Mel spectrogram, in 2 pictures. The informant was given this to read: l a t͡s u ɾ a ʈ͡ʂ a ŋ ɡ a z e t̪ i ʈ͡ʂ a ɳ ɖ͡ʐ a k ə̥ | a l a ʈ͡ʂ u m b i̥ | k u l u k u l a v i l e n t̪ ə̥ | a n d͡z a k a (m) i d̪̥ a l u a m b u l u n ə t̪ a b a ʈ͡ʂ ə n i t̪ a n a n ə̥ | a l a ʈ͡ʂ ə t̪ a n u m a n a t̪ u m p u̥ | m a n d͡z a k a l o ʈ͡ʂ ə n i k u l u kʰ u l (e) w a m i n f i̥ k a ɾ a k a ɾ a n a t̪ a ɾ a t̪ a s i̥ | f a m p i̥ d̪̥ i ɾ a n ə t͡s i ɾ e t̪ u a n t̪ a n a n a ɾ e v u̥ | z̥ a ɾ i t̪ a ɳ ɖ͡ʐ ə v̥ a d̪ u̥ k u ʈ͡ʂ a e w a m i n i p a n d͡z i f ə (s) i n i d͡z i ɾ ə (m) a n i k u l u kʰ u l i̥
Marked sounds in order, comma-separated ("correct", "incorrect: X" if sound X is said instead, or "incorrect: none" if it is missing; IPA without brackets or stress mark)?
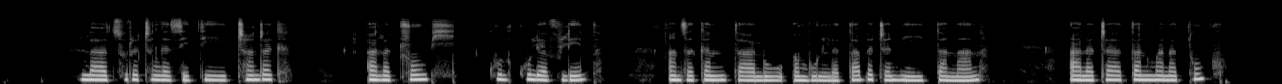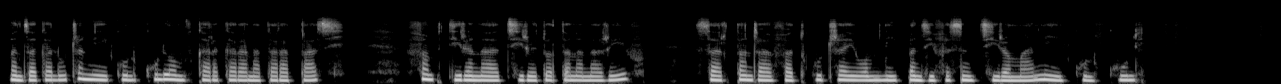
incorrect: n, correct, correct, correct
